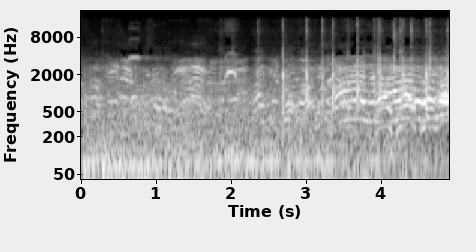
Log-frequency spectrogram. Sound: whistle blowing; crowd applauding

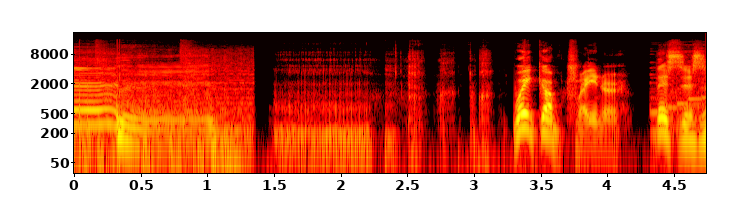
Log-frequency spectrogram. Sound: snoring

